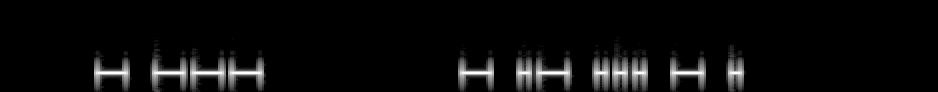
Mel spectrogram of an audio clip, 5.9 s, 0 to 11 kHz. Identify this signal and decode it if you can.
Morse code, heard as a keyed tone, about 19 wpm, 700 Hz. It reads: TO TASTE
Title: 3x Word-Spacing - Sets of 5 Words - 20wpm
